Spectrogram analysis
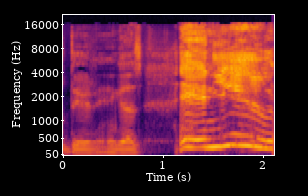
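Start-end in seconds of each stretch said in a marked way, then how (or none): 1.2-2.1 sudden high, very loud accusing yell; Mister Dane's furious outburst. Retold or imitated. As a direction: imitate a teacher exploding at one student. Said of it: "looks at me like he's the devil".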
